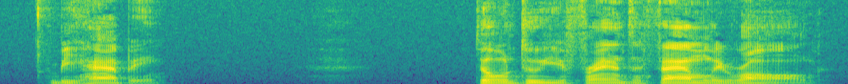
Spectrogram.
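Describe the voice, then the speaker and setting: A man's voice with vocal fry at a moderate pace. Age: 50s. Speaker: YouTuber. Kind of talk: casual vlog monologue. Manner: unscripted, unedited talk.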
